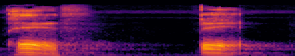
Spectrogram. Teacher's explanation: Jadi makhraj huruf daripada huruf qaf ini terletak pada bagian lidah paling dalam dan langit-langit mulut yang berdaging, qaf, qa. Adapun cara pengucapannya seperti huruf ki, tidak boleh disertai nafas.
